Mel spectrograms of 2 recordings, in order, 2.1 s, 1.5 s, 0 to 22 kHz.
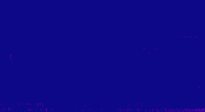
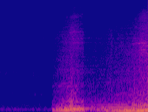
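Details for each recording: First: Xbox 360 Fat (likely Zephyr board) disc drive, previously unresponsive and noisy, spins up with a rising whine into a steady high spin with light reading ticks; drive reads a game disc normally. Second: Xbox 360 fat disc drive after rails lubed with lithium grease, reads discs fine: loud rushing whirr then thin high whine as the laser runs along its rails; noisy seek, cause unclear.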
